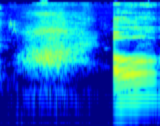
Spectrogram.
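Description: A man's audible in-breath between phrases, a soft hiss lasting about a second. He then resumes speaking with a drawn-out vowel near the end.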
